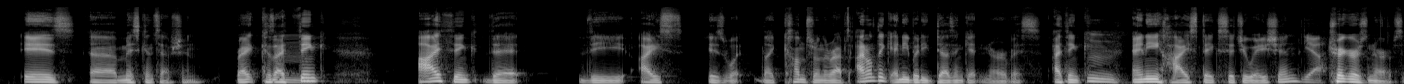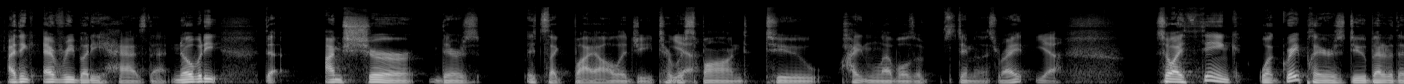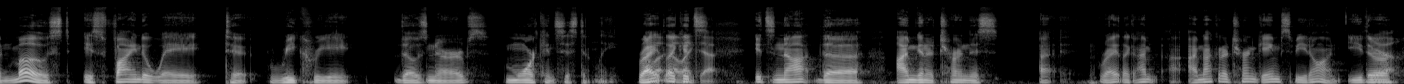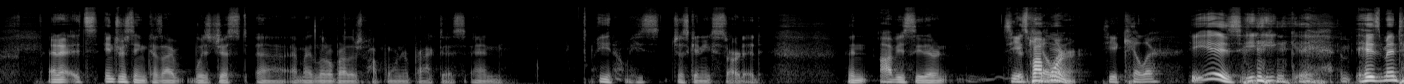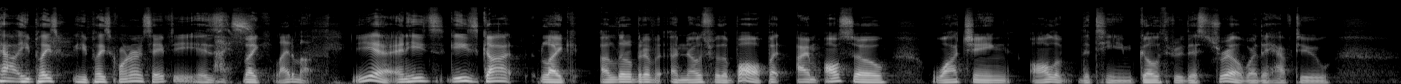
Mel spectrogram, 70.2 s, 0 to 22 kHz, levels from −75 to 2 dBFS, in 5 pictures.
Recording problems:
none

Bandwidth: 15 kHz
